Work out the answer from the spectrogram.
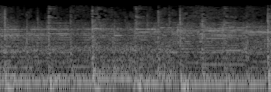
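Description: A red car drives back down a road. A steady low engine hum and road noise hold at a modest level, with a few faint knocks over the top.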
